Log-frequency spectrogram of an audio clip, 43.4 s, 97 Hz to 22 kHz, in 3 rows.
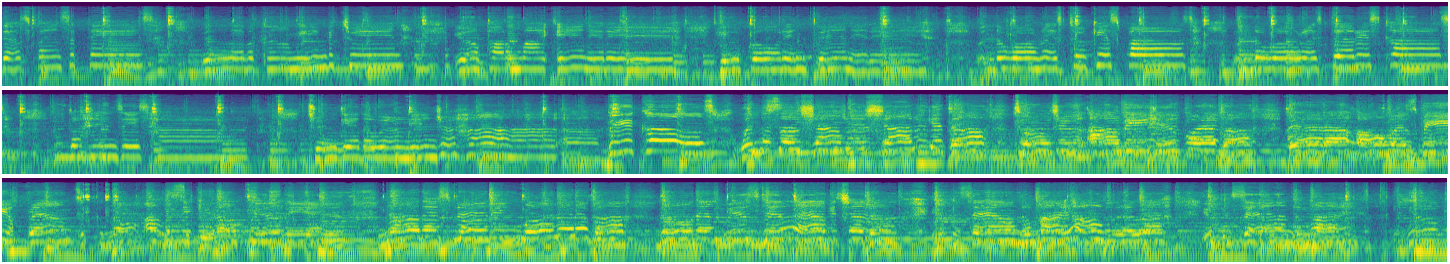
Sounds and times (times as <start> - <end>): Singing: 0.0 - 43.3.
